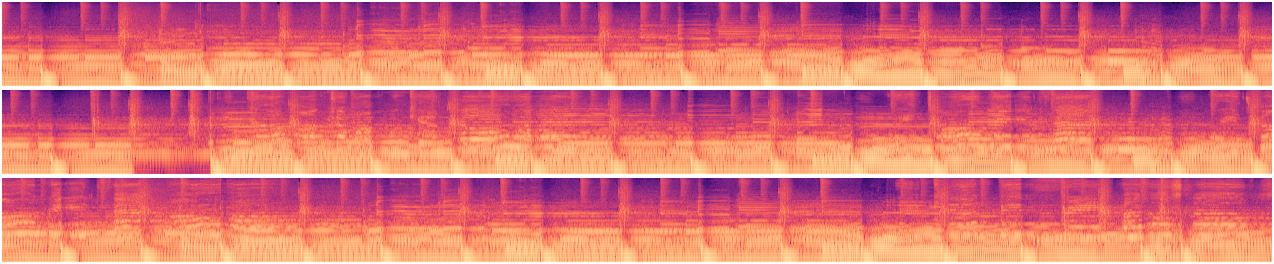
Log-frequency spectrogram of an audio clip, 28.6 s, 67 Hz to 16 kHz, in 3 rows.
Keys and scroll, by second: 0.7 scroll down 1, 1.6 scroll down 1, 3.7 scroll down 1, 17.1 scroll down 1, 21.6 scroll down 1, 22.9-23.9 scroll down 1, 24.7 scroll down 1.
